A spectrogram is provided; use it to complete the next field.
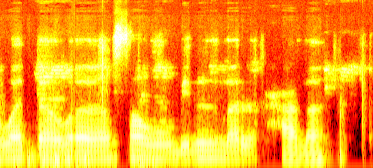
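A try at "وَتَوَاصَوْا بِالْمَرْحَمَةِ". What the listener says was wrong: Jangan marhamah. Hati-hati maknya ditipiskan ya.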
